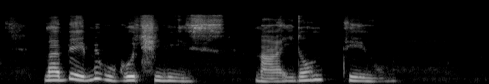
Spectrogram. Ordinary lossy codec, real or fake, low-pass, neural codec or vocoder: none; fake; none; vocoder, 22.05 kHz, 80 mel bands, HiFi-GAN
